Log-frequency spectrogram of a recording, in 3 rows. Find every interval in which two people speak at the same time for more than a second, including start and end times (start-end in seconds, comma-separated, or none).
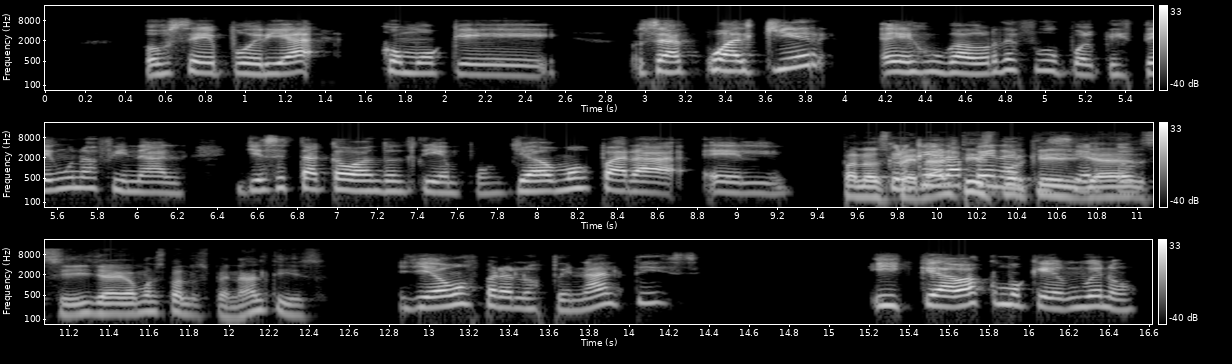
9.7-11.1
